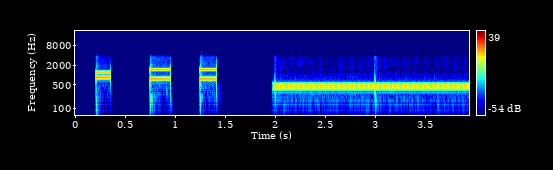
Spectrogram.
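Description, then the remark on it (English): Three quick touch-tone beeps of a telephone number being dialed, each a short two-note keypad tone, followed by a steady, continuous phone tone that hums on clearly with no voices. “Stephen gave me her phone number and I gave her a call.”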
